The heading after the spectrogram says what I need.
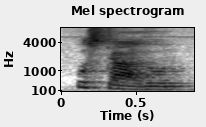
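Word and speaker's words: أستاذٌ: Un profesor sería, obviamente, ustadun, ustadun, ustadun, un profesor.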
